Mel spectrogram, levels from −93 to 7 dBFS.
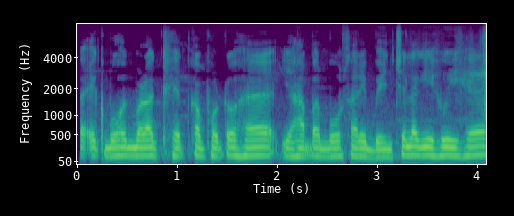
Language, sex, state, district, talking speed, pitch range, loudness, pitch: Hindi, male, Jharkhand, Palamu, 220 wpm, 125-130 Hz, -20 LUFS, 130 Hz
